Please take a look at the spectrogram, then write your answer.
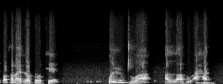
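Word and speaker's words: هُوَ: এখানে সবাই ভুল করেন, কুল হু, হু কে আল্লাহর সাথে আপনারা যোগ করে দেন, কিন্তু না, এখানে হুয়া। কুল হুয়া, কুল হুয়াল্লাহু আহাদ। এখানে ওয়া উচ্চারণটা অবশ্যই করতে হবে।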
